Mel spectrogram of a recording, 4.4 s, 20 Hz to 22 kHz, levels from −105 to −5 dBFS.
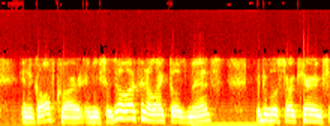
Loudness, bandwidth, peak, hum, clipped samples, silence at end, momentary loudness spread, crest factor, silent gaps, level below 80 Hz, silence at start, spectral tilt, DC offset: -11 LUFS; 4.7 kHz; 0 dBFS; none; under 0.1%; 0 s; 7 LU; 10 dB; none; -36 dBFS; 0 s; -8.5 dB/octave; under 0.1%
